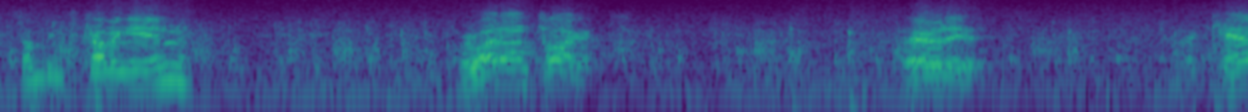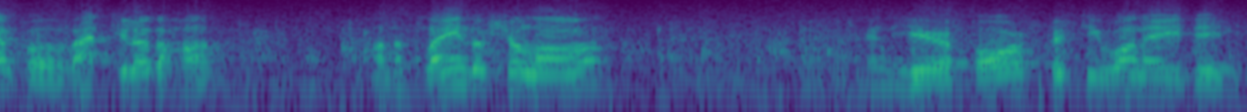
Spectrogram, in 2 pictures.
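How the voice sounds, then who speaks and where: An actor playing a commanding time-travel captain in a 1950s TV serial, giving brisk, businesslike orders. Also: male voice, on the high side, very animated, a bit bright, dull audio, slight background noise. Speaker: lead of the series.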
